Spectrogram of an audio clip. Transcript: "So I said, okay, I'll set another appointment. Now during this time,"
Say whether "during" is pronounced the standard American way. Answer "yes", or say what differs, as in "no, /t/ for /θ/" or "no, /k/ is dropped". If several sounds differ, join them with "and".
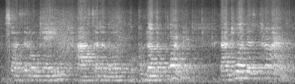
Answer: no, /ɹ/ is dropped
